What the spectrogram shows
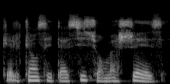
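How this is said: It is said in Papa Bear's big deep voice.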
